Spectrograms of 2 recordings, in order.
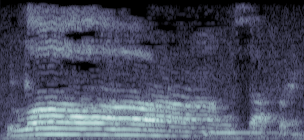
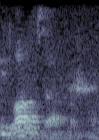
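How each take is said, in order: First: The words are said slowly and fully. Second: The words are said quickly and clipped. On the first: The speaker calls it right. "taught me to say long suffering" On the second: The speaker calls it wrong. "We say it real quickly"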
